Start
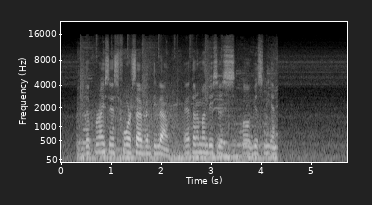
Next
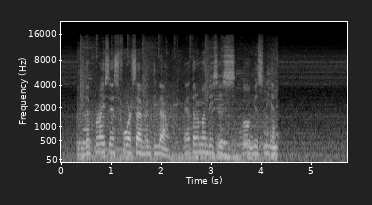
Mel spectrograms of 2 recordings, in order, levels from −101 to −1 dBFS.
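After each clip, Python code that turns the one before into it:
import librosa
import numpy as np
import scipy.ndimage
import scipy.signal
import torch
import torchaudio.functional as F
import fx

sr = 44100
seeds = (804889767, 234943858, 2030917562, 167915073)

y = fx.rider(x, sr, range_db=5, speed_s=2.0)
y = y + 0.54 * np.pad(y, (int(6.8 * sr / 1000.0), 0))[:len(y)]
y = y * 10.0 ** (-6.0 / 20.0)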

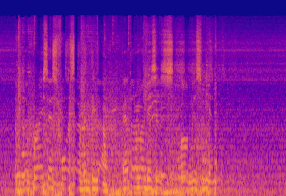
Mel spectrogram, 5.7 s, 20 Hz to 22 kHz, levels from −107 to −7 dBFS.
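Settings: y = fx.peak_eq(x, sr, hz=6500.0, db=-7.5, octaves=0.36)
y = fx.over_compress(y, sr, threshold_db=-35.0, ratio=-0.5)
y = fx.echo_feedback(y, sr, ms=246, feedback_pct=55, wet_db=-18.0)
y = y * 10.0 ** (4.0 / 20.0)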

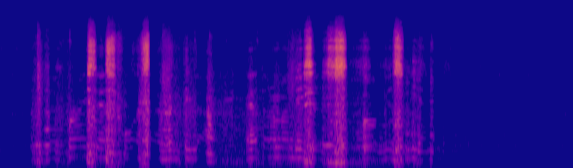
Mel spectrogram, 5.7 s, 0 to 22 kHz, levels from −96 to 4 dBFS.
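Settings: y = fx.weighting(x, sr, curve='ITU-R 468')
y = fx.upward_expand(y, sr, threshold_db=-42.0, expansion=2.5)
y = y * 10.0 ** (-8.0 / 20.0)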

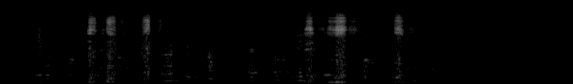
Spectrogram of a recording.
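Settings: y = fx.chorus_voices(x, sr, voices=4, hz=0.79, base_ms=14, depth_ms=5.0, mix_pct=70)
y = y + 10.0 ** (-22.0 / 20.0) * np.pad(y, (int(127 * sr / 1000.0), 0))[:len(y)]
y = y * 10.0 ** (2.5 / 20.0)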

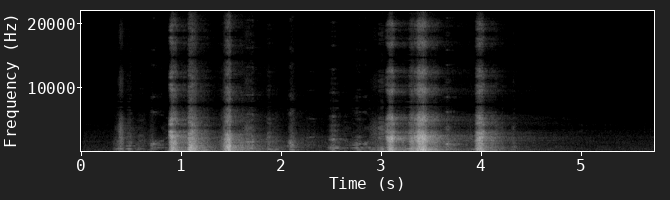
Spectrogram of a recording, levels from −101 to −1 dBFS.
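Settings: y = np.repeat(x[::6], 6)[:len(x)]
y = fx.lowpass(y, sr, hz=1700.0, slope=6)
y = fx.rev_double_slope(y, sr, seeds[0], early_s=0.51, late_s=2.5, knee_db=-22, drr_db=9.0)
y = y * 10.0 ** (5.5 / 20.0)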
